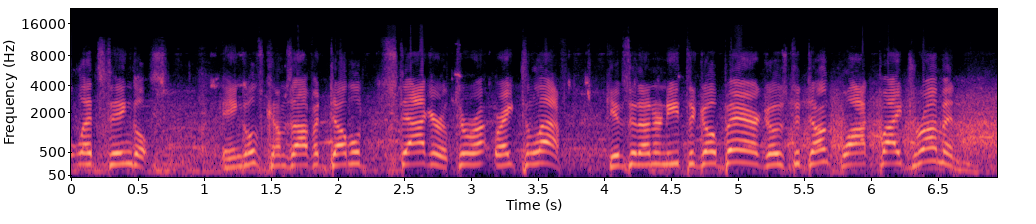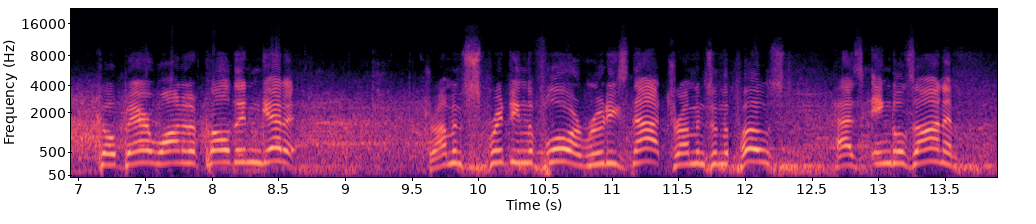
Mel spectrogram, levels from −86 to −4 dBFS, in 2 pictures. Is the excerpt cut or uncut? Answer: cut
